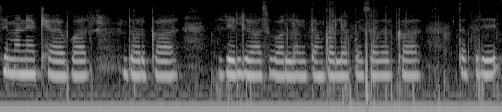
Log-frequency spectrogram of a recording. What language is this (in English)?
Odia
